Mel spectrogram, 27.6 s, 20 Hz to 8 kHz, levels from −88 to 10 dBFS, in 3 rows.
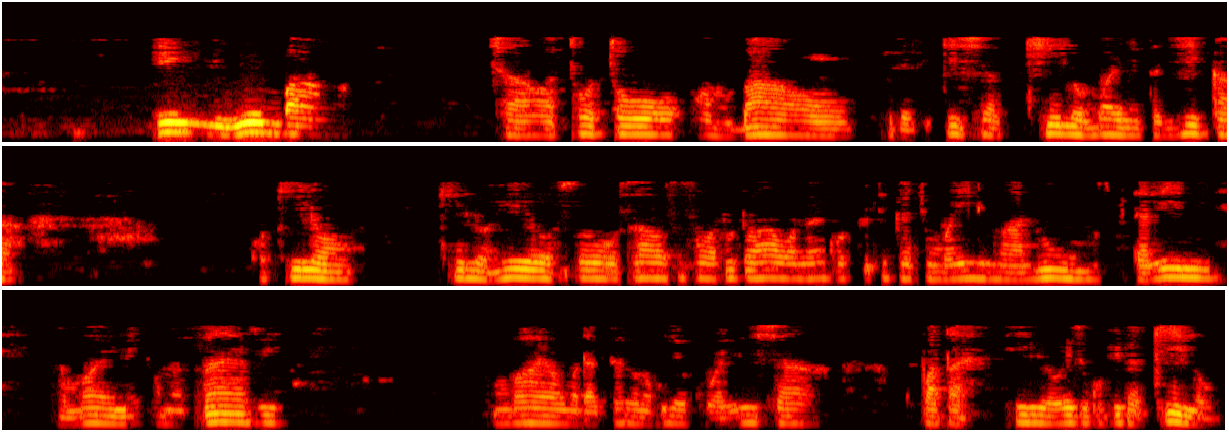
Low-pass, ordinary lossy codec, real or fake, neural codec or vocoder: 7.2 kHz; AAC, 16 kbps; real; none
